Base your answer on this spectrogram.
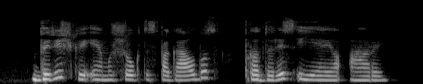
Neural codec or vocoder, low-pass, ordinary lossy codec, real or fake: none; 9.9 kHz; AAC, 32 kbps; real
